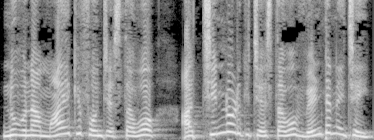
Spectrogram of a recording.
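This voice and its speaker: A woman's voice: high-pitched, animated, brisk. A woman voicing a stubborn, agitated young woman who taunts and complains in a raised voice. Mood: resentful.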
